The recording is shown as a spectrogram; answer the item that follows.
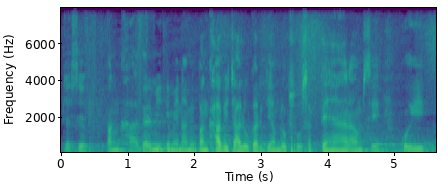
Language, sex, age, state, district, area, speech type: Hindi, male, 18-30, Bihar, Darbhanga, rural, spontaneous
